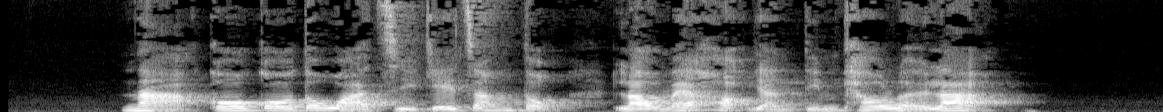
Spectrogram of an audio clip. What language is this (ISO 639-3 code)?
yue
